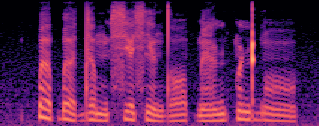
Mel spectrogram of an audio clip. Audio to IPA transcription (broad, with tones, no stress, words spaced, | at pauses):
k͡pə˥˧ɓə˧˩ də˧˩m sʲə˥˧sʲə̃˧˩d̪ɔ˩˧ ɓɛ̃˩˧ɖpə̃˥ɖ ɠɔ̃˧˩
